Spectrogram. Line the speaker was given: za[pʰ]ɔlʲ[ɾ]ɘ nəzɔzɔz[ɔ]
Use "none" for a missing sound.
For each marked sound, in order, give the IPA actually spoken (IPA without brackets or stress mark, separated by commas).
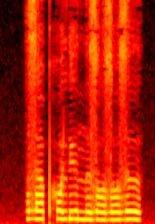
pʰ, ɾ, ə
